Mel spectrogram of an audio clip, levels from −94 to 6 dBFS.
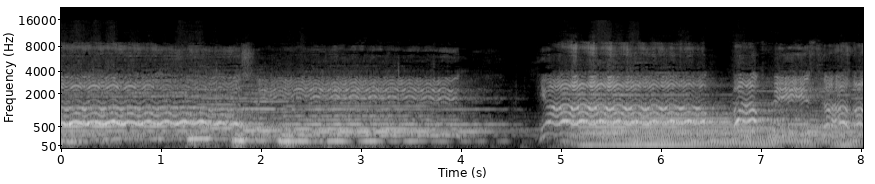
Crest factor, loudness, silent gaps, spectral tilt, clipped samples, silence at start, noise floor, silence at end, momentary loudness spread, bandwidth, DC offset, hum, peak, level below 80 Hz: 16 dB; -24 LUFS; none; -6.5 dB/octave; under 0.1%; 0 s; -47 dBFS; 0 s; 10 LU; 9.4 kHz; under 0.1%; none; -8 dBFS; -40 dBFS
